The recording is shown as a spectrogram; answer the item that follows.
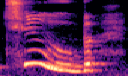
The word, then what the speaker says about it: tube: Tub, add a silent E. It's not tub anymore. Now it's tube, yube.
